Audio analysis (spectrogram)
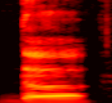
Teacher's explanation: इसमें कंपन हो रहा है लेकिन हवा कम निकल रही है, इसलिए सघोष है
